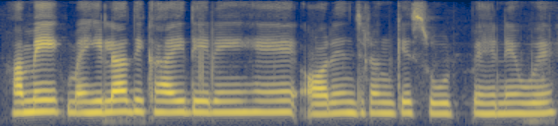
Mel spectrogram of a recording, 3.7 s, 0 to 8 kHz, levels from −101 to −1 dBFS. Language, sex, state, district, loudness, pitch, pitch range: Hindi, female, Madhya Pradesh, Bhopal, -18 LUFS, 220 Hz, 210-230 Hz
